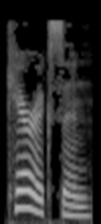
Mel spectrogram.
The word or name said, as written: kerecsen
